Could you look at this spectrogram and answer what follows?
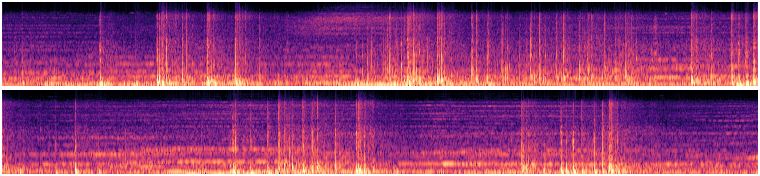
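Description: Aerial fireworks shells bursting in quick succession, a dense run of sharp bangs and crackles, over music with long held notes.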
